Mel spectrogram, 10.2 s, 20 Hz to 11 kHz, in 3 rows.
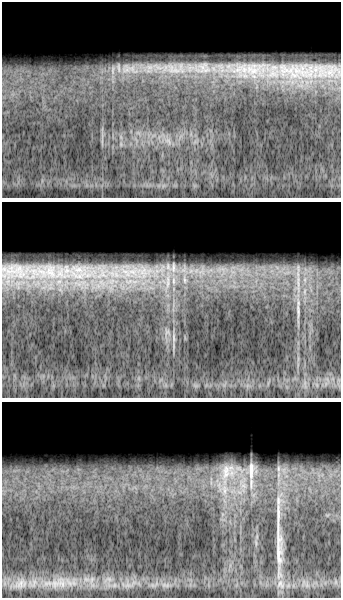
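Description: A 680 µF 25 V electrolytic capacitor overvolted on a 63 V supply, hissing as it overheats and vents. The hiss swells over a couple of seconds and dies away about five seconds in. A few faint clicks follow near the end.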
